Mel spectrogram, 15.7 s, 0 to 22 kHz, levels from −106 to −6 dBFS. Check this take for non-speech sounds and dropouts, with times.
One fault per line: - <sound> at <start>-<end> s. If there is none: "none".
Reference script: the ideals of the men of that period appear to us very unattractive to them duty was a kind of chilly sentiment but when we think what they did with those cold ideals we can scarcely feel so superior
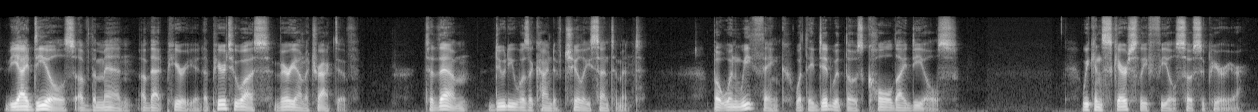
none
